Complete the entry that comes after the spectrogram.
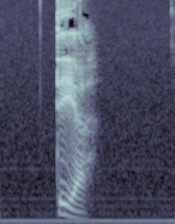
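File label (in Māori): "tia", Māori word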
